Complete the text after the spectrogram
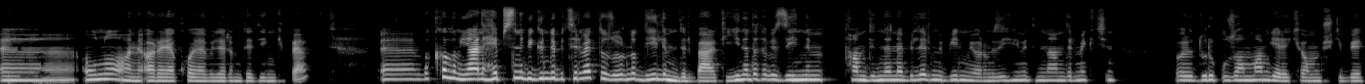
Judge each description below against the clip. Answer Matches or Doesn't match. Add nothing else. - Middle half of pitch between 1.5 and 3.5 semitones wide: Doesn't match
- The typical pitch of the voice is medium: Doesn't match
